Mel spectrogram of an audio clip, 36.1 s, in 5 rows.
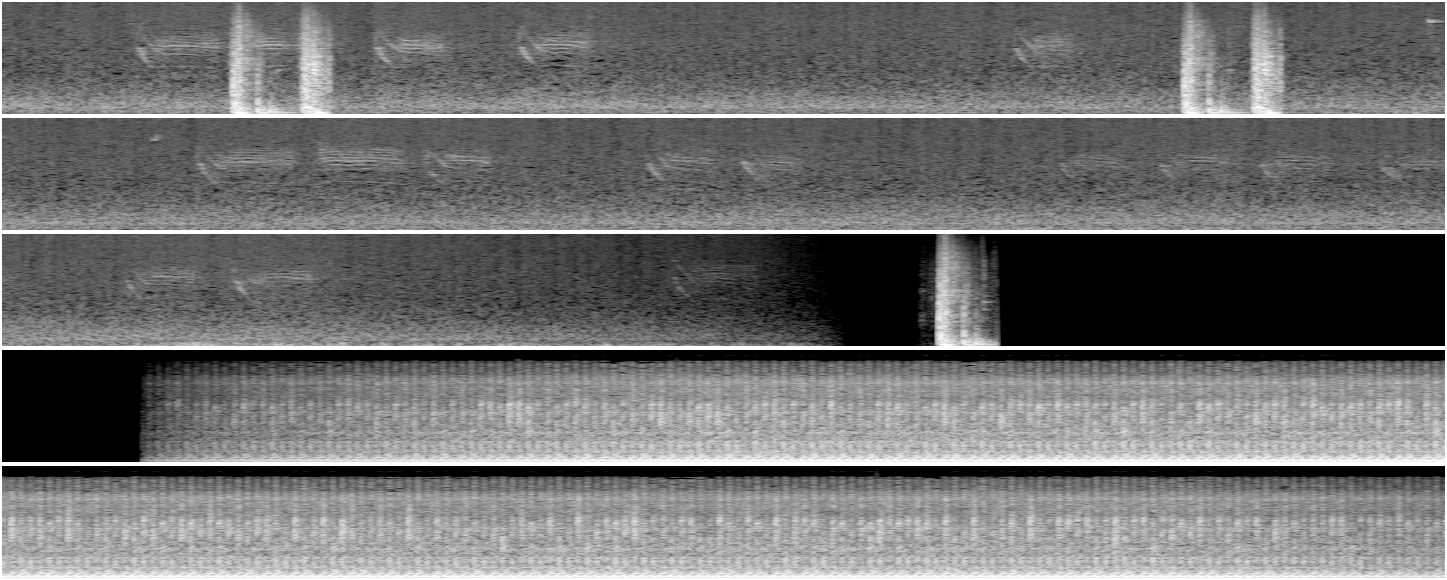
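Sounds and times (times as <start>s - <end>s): outdoor background hiss: 0.0s - 18.6s, 22.4s - 36.0s
birds chirping: 0.2s - 3.1s, 5.0s - 6.4s, 7.0s - 9.8s, 10.4s - 11.4s, 12.4s - 16.1s
sharp double knocks: 1.2s - 1.7s, 5.9s - 6.4s, 19.1s - 19.4s.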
